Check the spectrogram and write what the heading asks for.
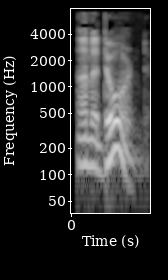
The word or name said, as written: unadorned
